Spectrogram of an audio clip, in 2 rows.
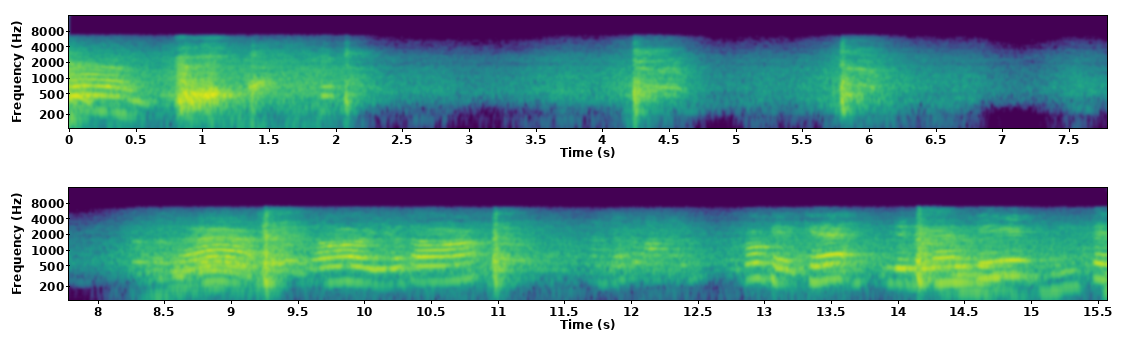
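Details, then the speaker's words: Acted scene: an adult man with a cough lasting 3 weeks despite medicine gives several short, harsh coughs between talking in a small room, portraying a chronic cough suspected to be tuberculosis. "Bapaknya itu batuk, Iya. ya 3 minggu, sudah minum obat, tapi kok belum sembuh-sembuh ya."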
